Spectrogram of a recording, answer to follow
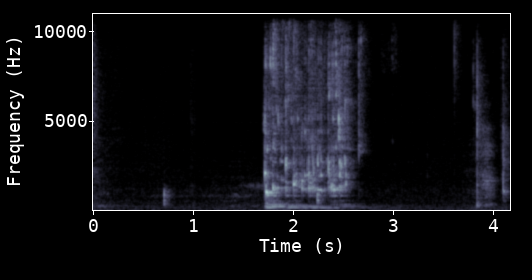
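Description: Water poured from a plastic cup onto a glass pane, splashing and dripping off the glass into a plastic tub below. A faint tick comes early, a louder spell of splashing lasts about a second from a little before halfway, and a few small drips fall near the end.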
